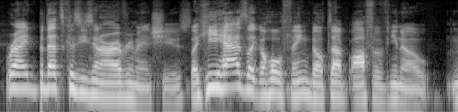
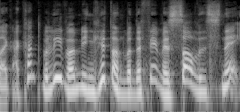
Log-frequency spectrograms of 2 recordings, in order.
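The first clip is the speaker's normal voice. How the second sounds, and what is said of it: Imitates a game character's accent. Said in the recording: “Mei Ling in her terrible accent ... Your accent of that accent ... you sounded like the Ego Raptor version”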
